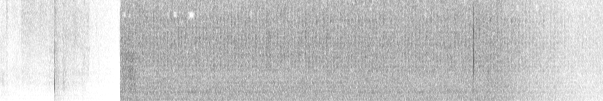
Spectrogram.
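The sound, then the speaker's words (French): A parked car's engine idles steadily, a constant low rumble that starts abruptly after a brief click and quiet moment, then gradually fades toward the end. “Mathieu Klein, le maire socialiste de Nancy, vient de signer un arrêté pour verbaliser les voitures qui tournent hors de la circulation.”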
